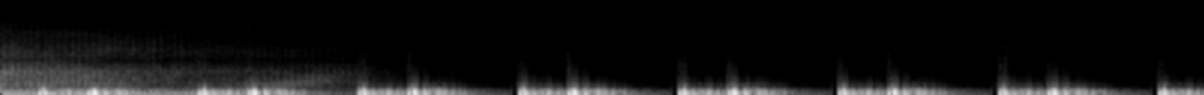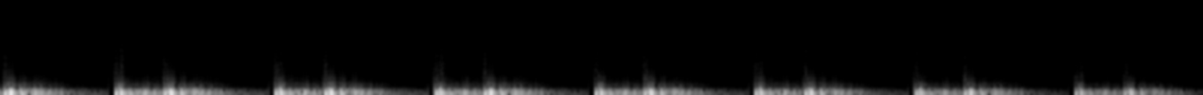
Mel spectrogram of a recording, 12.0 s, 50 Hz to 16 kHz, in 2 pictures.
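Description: Background music fades out over the first two seconds, leaving a deep, steady thump repeating about every 0.8 seconds like a slow heartbeat, growing slightly quieter toward the end.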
